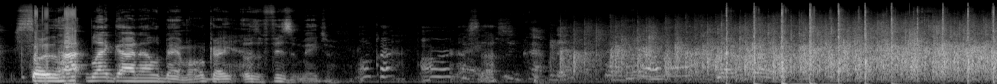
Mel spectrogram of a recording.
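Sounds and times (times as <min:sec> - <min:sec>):
speech: 0:00.2 - 0:03.4, 0:04.6 - 0:06.8
audience applause at a comedy show: 0:05.5 - 0:09.9.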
